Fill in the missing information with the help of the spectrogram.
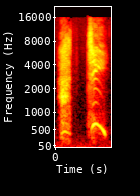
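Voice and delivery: loud high mock sneeze. The sick little dragon sneezes, acted sneeze. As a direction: act out a big sneeze.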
